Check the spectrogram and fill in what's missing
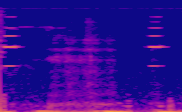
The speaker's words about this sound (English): You're going to hear all that beeping because we don't do editing anymore. That's the microwave getting our sea rations ready.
